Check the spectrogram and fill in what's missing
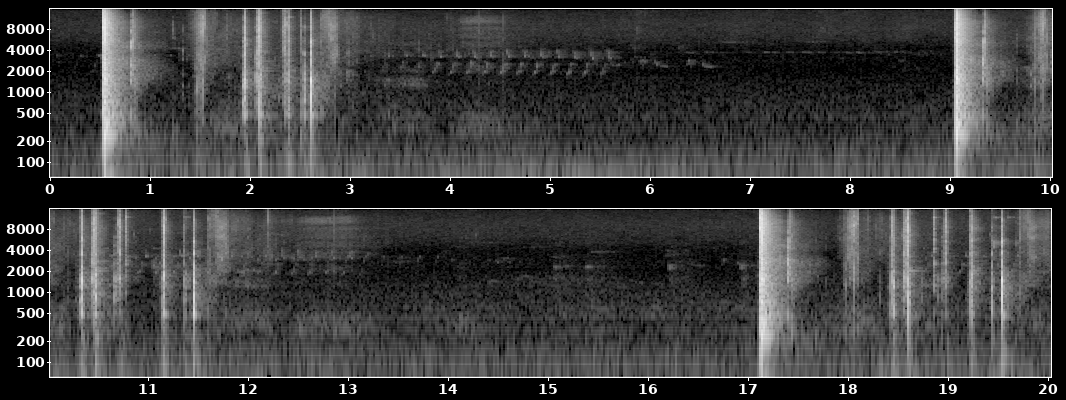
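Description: Three separate rifle shots at a Norma shooting match, each a sharp loud crack followed by a few fainter distant shots from other shooters, spaced about eight seconds apart with quiet between them.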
